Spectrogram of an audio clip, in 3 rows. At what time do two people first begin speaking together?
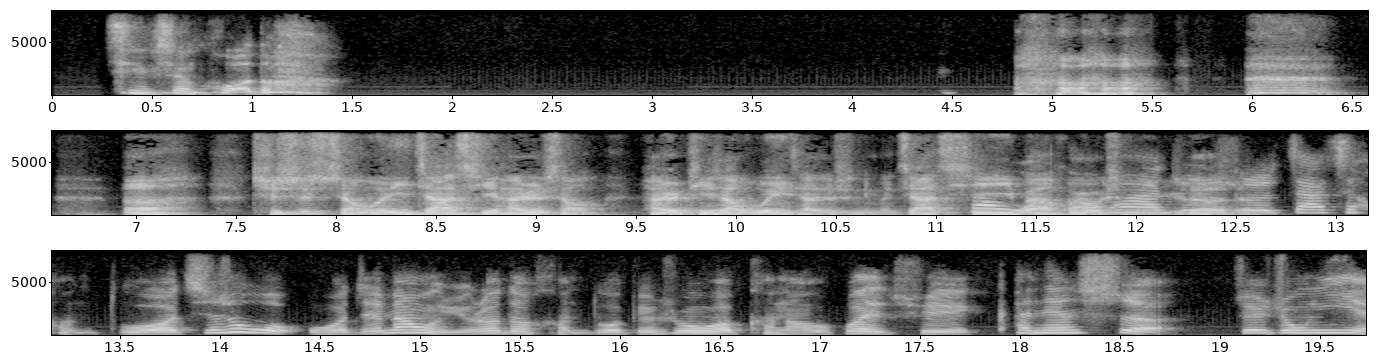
11.1 s

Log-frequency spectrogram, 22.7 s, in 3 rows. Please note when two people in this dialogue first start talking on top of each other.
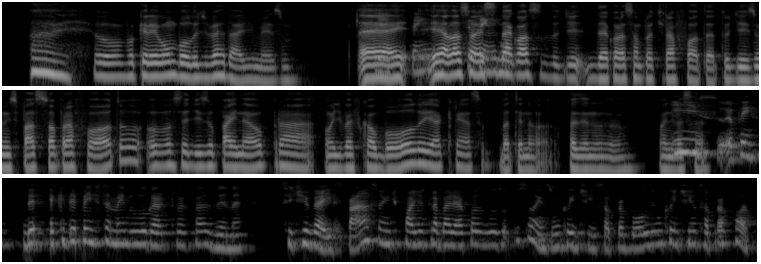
3.7 s

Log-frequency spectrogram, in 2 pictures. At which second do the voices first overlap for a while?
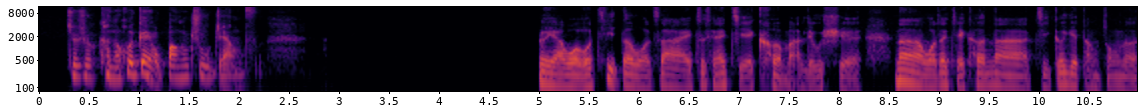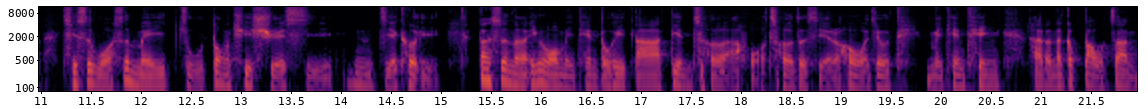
none

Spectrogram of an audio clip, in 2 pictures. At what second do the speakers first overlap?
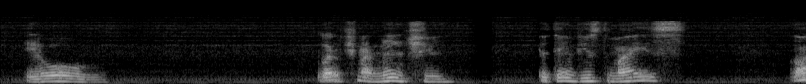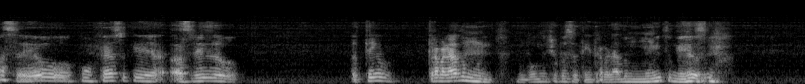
none

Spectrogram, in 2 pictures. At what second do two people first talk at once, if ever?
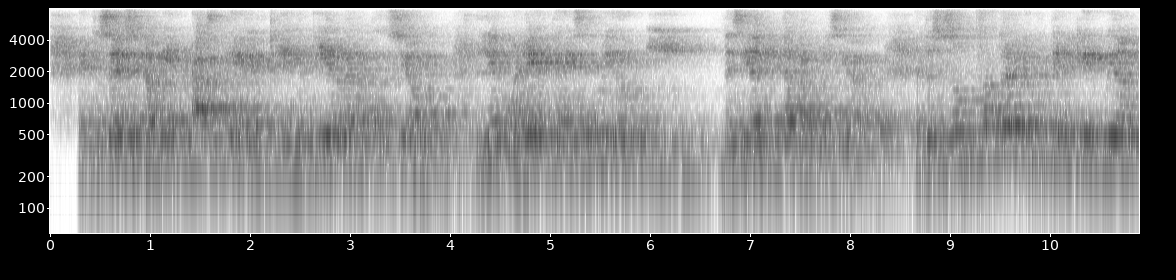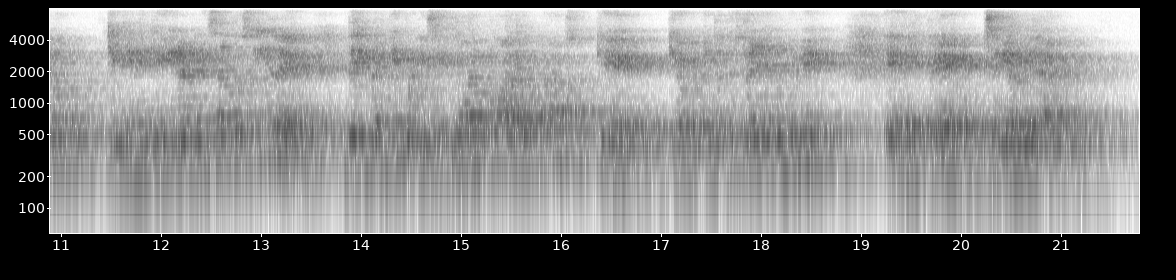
none

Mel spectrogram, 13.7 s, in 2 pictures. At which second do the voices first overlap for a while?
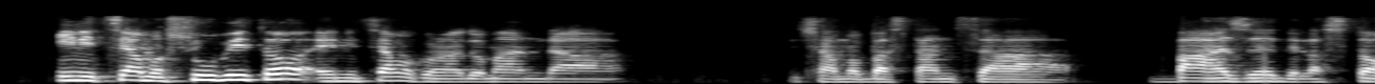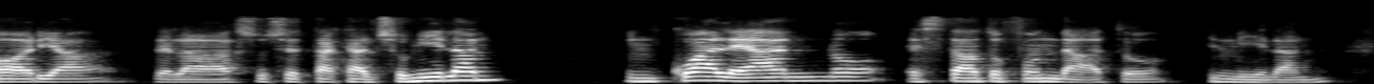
none

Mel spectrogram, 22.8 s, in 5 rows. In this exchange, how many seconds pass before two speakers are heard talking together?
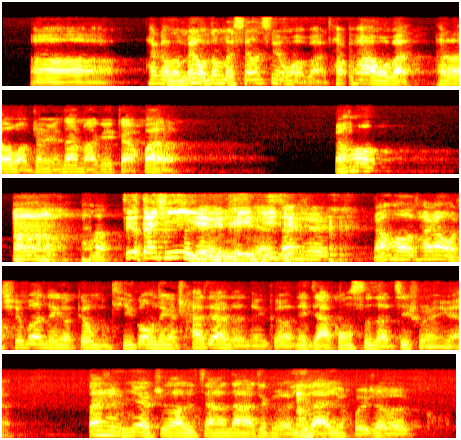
10.9 s

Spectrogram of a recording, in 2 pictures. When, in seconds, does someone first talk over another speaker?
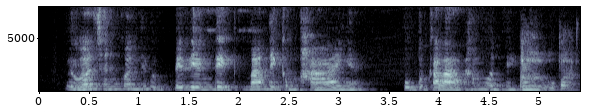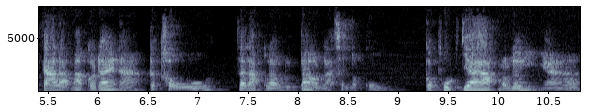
none

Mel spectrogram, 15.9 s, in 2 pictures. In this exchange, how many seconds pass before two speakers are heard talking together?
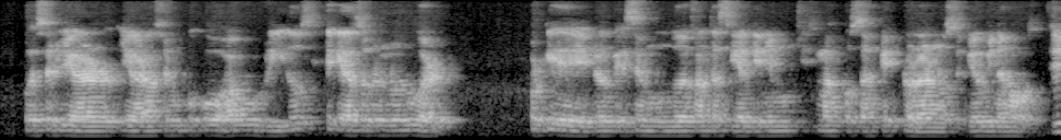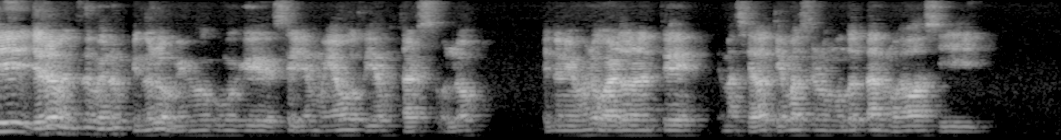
none

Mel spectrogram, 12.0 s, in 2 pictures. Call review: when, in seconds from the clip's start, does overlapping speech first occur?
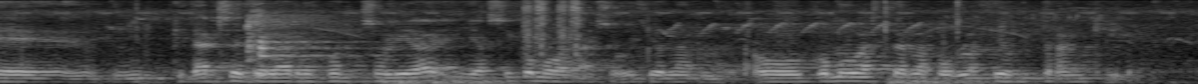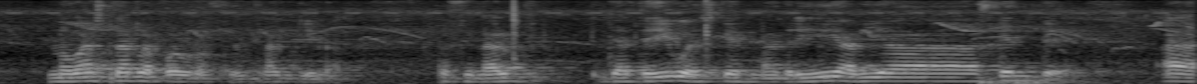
none

